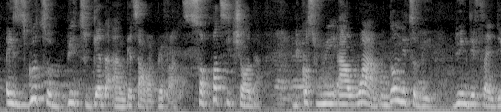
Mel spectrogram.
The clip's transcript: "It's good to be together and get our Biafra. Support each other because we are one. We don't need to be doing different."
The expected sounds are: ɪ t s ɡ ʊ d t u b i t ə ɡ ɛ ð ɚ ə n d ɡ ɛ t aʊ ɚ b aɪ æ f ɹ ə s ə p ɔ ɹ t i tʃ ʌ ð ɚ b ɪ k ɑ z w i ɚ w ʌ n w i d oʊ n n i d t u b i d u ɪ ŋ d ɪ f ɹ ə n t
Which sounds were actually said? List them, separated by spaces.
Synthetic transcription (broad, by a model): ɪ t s ɡ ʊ d t u b i t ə ɡ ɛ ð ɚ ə n ɡ ɛ t aʊ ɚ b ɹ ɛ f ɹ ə s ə p ɔ t i tʃ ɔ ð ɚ b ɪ k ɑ s w i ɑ w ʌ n w i d oʊ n n i d t u b i d u ɪ ŋ d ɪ f ɹ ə n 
